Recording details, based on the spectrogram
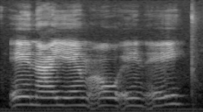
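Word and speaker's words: Nimona: death I read namana I know how to pronounce ni mo na ah have you hear this one already I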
